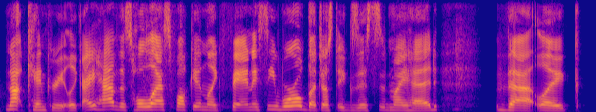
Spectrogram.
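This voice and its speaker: A woman's voice: medium pitch, steady tone, normal speed, fairly bright tone, dry recording. A woman co-hosting a podcast, rambling with many fillers and swearing in casual chat. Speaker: podcast co-host.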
